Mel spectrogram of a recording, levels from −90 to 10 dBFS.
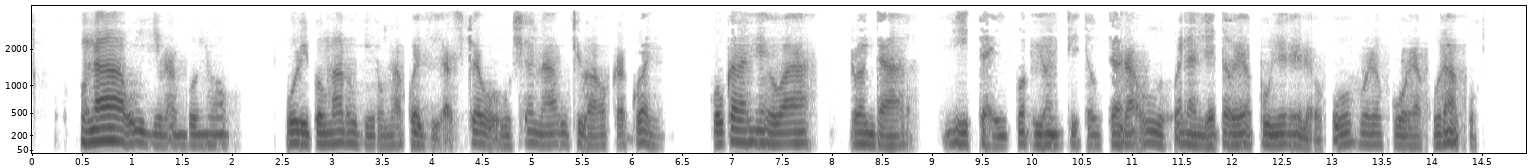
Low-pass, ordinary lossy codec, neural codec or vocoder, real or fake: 3.6 kHz; AAC, 16 kbps; codec, 16 kHz, 1 kbps, FunCodec, trained on Chinese and English, 50 frames a second; fake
